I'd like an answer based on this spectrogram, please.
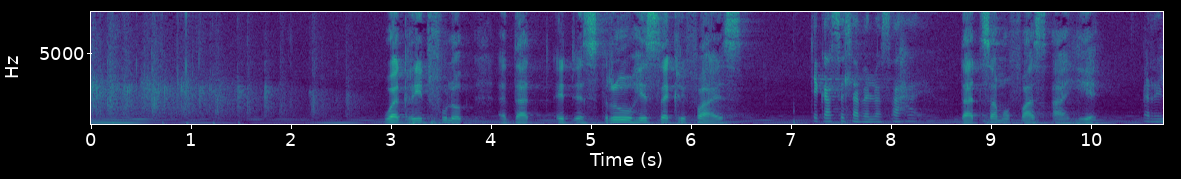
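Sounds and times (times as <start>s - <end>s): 
round of applause: 0.0s - 2.7s
speech: 2.9s - 6.6s, 7.2s - 10.7s.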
